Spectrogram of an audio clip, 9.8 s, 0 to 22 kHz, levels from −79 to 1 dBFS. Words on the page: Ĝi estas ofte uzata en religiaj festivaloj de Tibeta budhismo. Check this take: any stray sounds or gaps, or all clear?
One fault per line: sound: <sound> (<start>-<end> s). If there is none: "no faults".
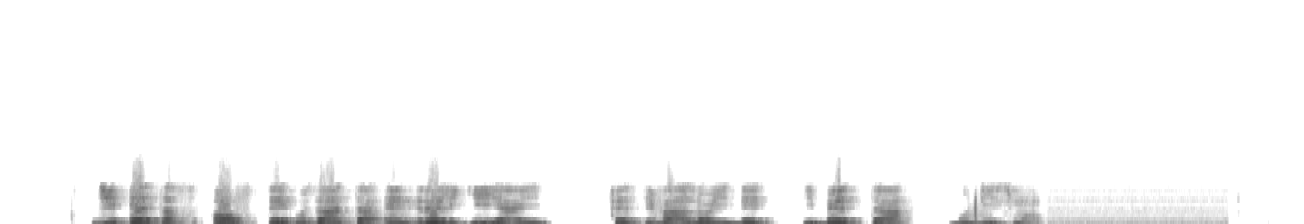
no faults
